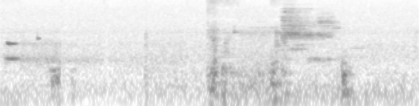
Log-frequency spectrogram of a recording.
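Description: Near silence on an open call line, with a few faint brief sounds between about two and three and a half seconds in.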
